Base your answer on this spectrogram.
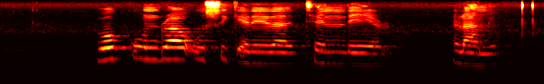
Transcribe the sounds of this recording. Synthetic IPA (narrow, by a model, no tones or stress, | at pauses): βokʼundwauʂikʼɛɺɛɺatʰɛndɛ | ɺaːmi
